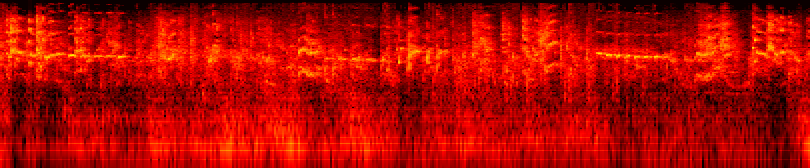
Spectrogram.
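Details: Caged blue-mutation lovebirds during morning feeding give high squeaky chirps and thin whistled notes in uneven bursts, with a low indoor hum beneath.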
